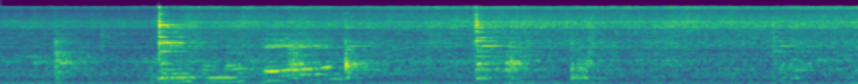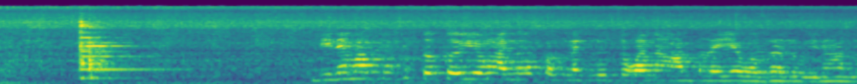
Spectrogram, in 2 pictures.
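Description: A spatula scrapes and knocks against a pan.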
